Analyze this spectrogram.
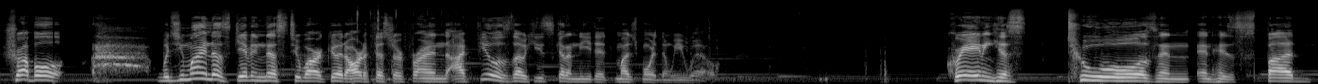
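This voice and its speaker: A man's voice: on the high side, slow pace, soft background music. A man playing a tabletop game, chatting casually and pleading in character. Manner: lively, in-character persuasive. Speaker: player.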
